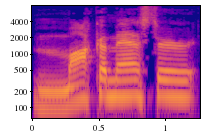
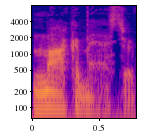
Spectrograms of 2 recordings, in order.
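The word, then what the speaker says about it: Moccamaster: I've heard it pronounced the maca master and I've heard it pronounced the mocha master. It's m occa. So to me that is uh that is maca master but whatever.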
